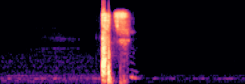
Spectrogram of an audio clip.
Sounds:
Sneeze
